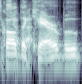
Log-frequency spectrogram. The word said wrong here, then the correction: Carabao: Cup. It's called the Carabao Cup.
